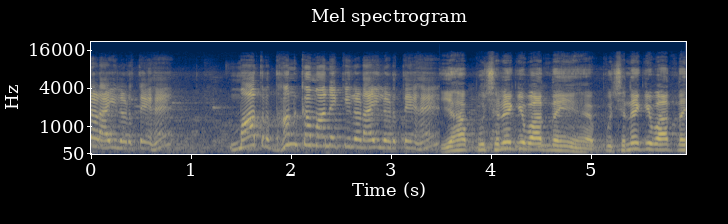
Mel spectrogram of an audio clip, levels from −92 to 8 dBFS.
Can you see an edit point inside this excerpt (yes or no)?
yes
